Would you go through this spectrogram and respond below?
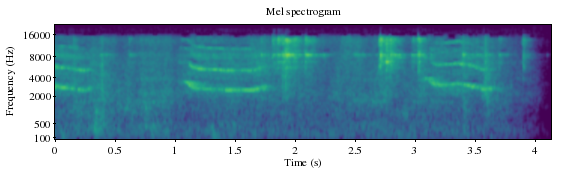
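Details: Dog giving high, thin squeaky whines: several arched, whistle-like notes that rise and fall, repeated unevenly across about four seconds, heard indoors with little other sound.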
